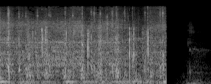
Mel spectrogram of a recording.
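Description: Playback of a recorded audio clip from the soloed Audacity track: dense, rattling noise with a pulsing low undertone, cut off suddenly near the end as playback is stopped.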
